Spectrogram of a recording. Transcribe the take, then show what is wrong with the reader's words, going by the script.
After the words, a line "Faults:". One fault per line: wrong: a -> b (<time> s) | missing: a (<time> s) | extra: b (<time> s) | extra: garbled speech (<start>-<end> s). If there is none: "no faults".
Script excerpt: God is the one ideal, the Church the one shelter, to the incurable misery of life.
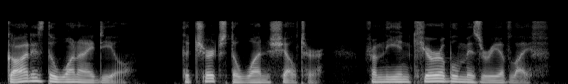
God is the one ideal, the Church the one shelter, from the incurable misery of life.
Faults:
wrong: to -> from (3.6 s)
